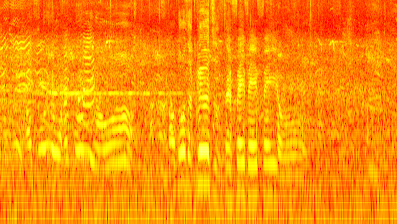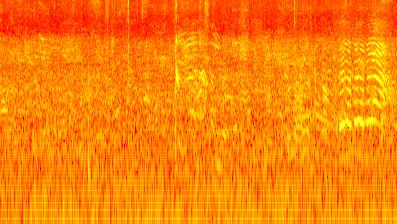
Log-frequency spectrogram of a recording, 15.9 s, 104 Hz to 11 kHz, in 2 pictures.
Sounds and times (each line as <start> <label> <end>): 0.0 Walking in the square 15.8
